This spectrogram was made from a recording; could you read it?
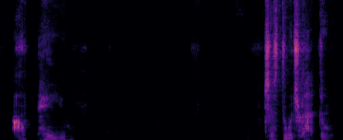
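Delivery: private, hushed whisper. Retelling a whispered offer to the tattoo artist: imitating a whisper. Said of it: "I whispered to the tattoo artist's ear".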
